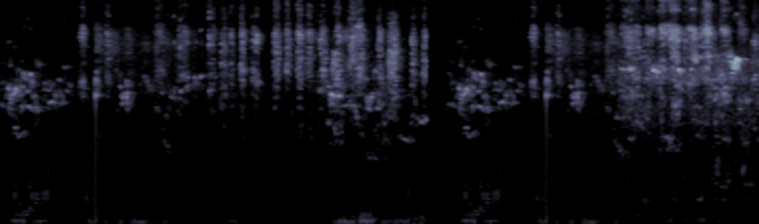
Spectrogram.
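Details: In an aviary one morning, a budgerigar pair warbles in rapid, buzzy chatter of high twittering notes, breaking off in a short pause midway before resuming louder and busier toward the end.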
